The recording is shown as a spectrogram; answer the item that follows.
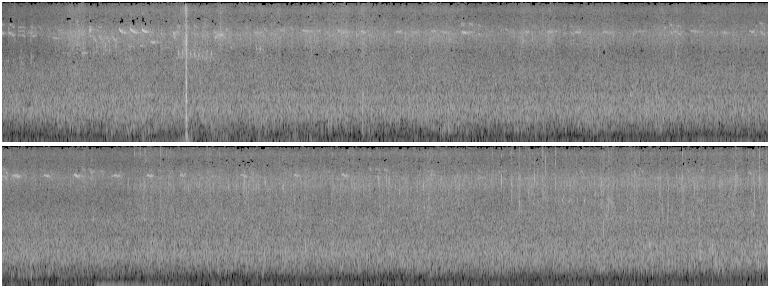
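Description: A shallow rocky stream running over stones, a steady rush of water. A single sharp click comes a few seconds in.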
